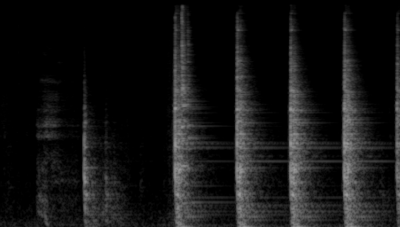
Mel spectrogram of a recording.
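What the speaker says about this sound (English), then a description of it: "We went and got a sledgehammer, and we're gonna have to hit right here until the ball joint" Sledgehammer blows strike a Honda Civic's lower control arm ball joint, trying to pop it loose: a few lighter taps, then four heavy, evenly spaced metallic bangs, each ringing briefly before the next, close and loud with no talk.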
